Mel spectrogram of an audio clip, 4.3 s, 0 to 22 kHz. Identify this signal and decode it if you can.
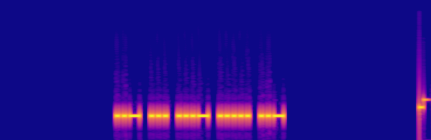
Morse code, heard as a keyed tone, about 36 wpm, 700 Hz. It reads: USV5U
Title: Five Challenging Letter-Number Combinations 35wpm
